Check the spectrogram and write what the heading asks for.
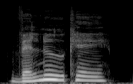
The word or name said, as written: valnøddekage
